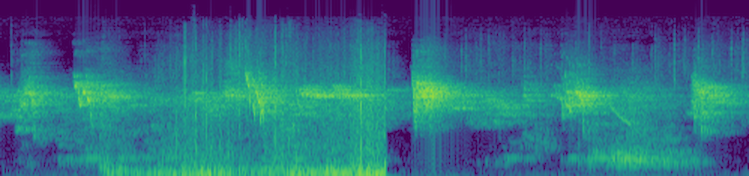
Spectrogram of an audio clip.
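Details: Happy budgerigar chirping in bright warbled notes, partly masked for about two seconds by a loud broadband rustling or flapping noise, then clear rising chirps return.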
